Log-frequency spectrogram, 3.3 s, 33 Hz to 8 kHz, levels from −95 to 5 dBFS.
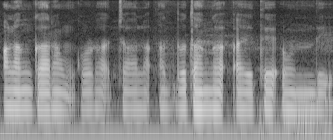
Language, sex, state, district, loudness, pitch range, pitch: Telugu, male, Andhra Pradesh, Sri Satya Sai, -21 LUFS, 110-115 Hz, 110 Hz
